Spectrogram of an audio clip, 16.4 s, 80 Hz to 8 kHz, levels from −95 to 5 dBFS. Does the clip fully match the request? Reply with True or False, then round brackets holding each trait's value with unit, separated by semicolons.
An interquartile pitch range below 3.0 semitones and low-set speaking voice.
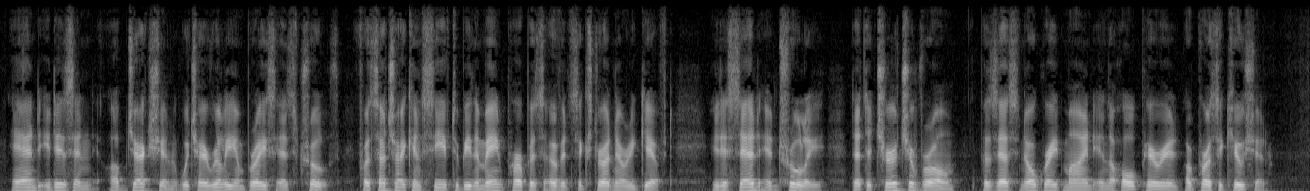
True (2.6 semitones; 120 Hz)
